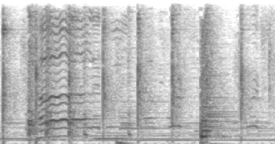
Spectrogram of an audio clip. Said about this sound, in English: give the Lord a hand clap of praise in this place.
